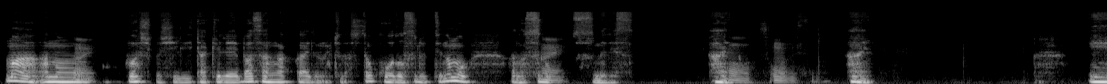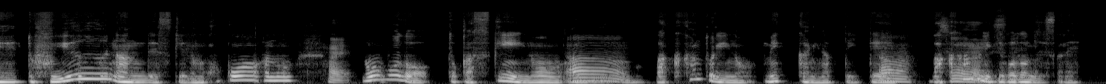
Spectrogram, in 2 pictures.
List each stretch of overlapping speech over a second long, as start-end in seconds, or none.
19.8-21.3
